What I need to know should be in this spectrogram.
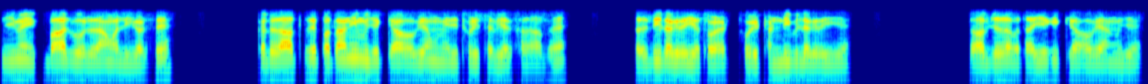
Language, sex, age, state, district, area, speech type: Urdu, male, 45-60, Uttar Pradesh, Aligarh, rural, conversation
